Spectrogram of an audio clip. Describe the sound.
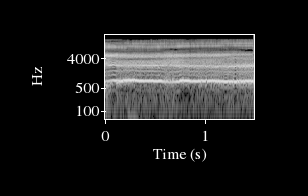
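A voice imitates a screeching New York subway train, the A train, with a loud, steady, high-pitched squeal that holds one piercing note for about a second and a half without a break.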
